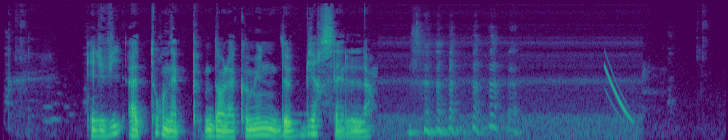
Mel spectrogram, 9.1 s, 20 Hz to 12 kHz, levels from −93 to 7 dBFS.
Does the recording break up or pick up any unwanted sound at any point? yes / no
yes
